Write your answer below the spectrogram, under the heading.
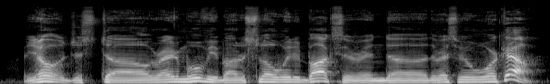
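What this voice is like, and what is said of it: Sylvester Stallone impression. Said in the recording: “Sylvester Stallone ... I'm so impressed right now with your impression.”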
